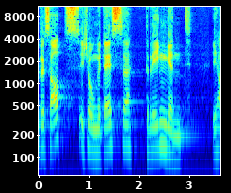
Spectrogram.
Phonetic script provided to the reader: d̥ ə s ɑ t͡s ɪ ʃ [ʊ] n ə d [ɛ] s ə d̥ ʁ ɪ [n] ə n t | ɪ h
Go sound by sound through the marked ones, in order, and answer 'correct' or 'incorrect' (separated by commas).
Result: correct, correct, incorrect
